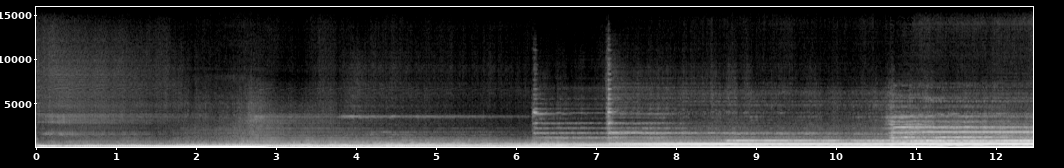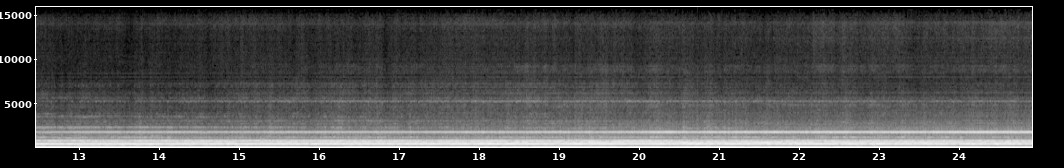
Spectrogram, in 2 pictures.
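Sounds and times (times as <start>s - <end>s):
ambient meditation music: 0.0s - 24.9s.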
